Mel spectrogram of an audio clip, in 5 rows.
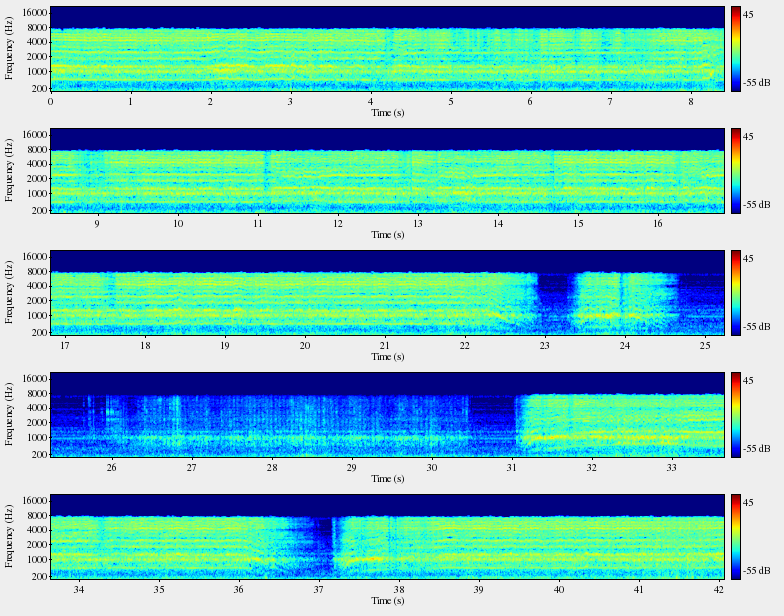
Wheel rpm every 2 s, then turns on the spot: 160, 160, 160, 160, 160, 160, 160, 170, 160, 160, 160, 60, 20, 10, 20, 50, 160, 150, 70, 160, 160.
26-30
